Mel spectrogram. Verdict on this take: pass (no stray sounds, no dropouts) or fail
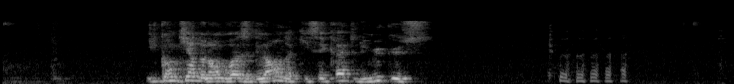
fail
